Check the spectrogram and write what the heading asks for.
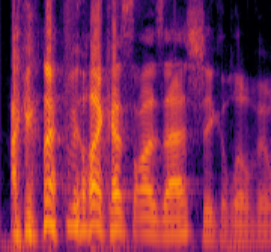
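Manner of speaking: can't believe what he just saw, laugh through it; amused, loud, high disbelief; giggly disbelief. Real, not acted. Laughing at a naked friend on camera.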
